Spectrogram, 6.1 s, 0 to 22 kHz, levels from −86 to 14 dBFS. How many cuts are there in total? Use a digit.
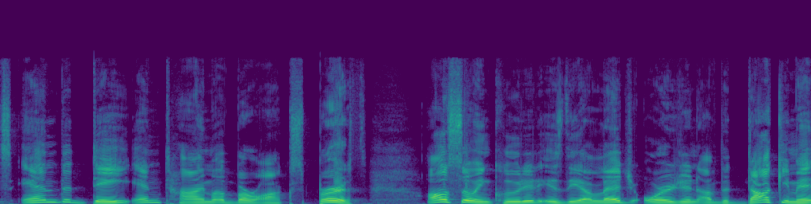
1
